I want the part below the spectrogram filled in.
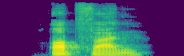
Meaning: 1. to sacrifice, to give up (for a goal or cause) 2. to sacrifice (to a deity)
- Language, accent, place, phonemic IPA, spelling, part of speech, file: German, Germany, Berlin, /ˈʔɔpfɐn/, opfern, verb, De-opfern.ogg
